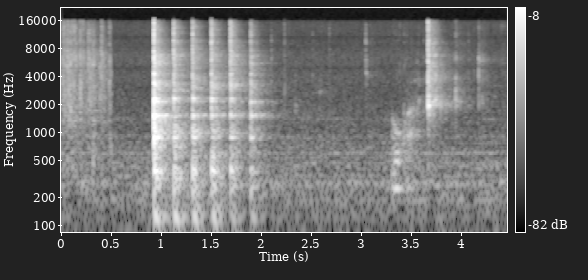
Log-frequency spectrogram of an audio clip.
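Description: Brief crinkle of a plastic cake-mix bag, then a quick run of about eight sharp knocks against a ceramic mixing bowl that ring briefly, with a couple of softer taps near the end.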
